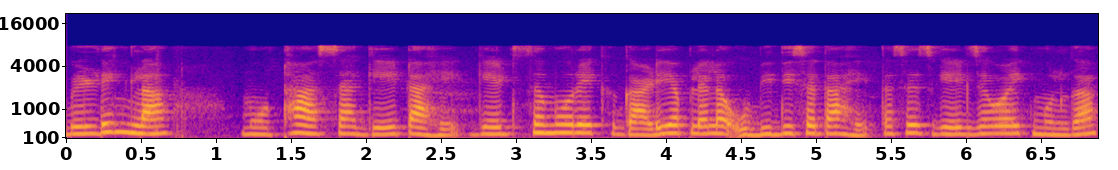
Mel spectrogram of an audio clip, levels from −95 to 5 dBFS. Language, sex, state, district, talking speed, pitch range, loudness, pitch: Marathi, female, Maharashtra, Sindhudurg, 165 wpm, 210-240 Hz, -17 LUFS, 225 Hz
